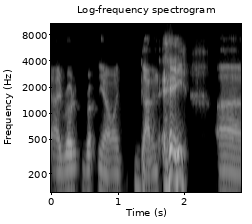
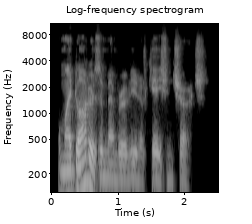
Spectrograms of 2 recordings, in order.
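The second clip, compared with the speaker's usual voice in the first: acted, utterly flat, expressionless, low deadpan voice; 4 semitones lower than usual. Retelling a man's reply after the speaker called his daughter's church a cult, imitating a deadpan reply. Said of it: "looks at me totally deadpan and says".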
